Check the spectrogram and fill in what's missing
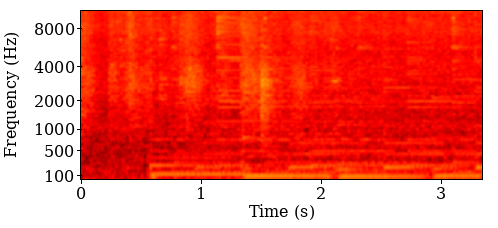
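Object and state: Nothing is struck.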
